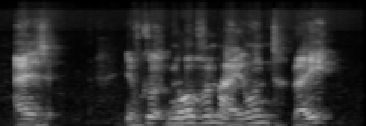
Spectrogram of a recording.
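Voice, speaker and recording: A man with a Scottish accent speaks at a high pitch. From Scotland.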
